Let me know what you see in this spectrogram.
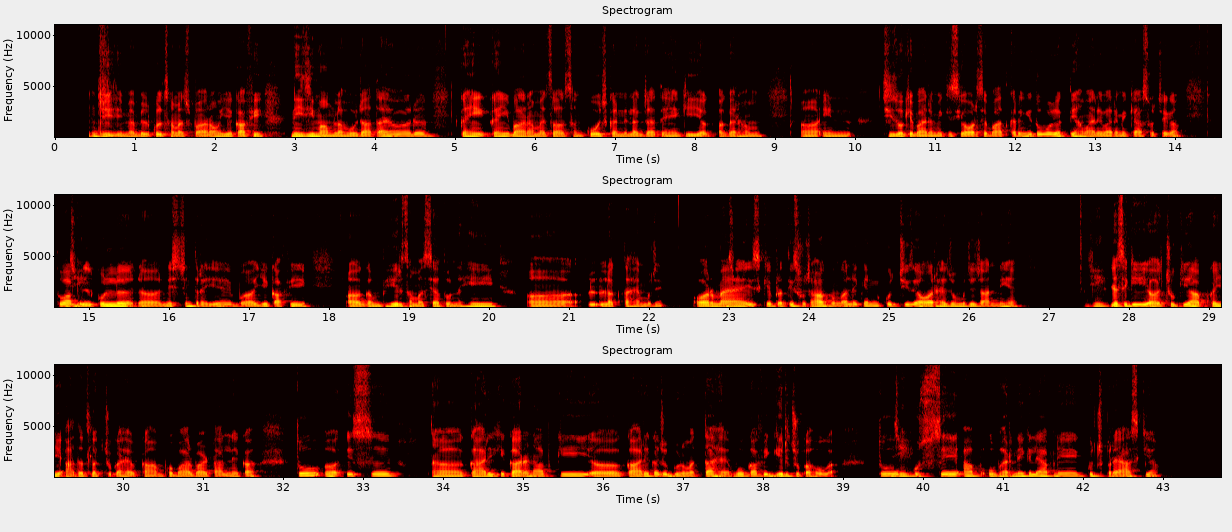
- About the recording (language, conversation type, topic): Hindi, advice, आप काम बार-बार क्यों टालते हैं और आखिरी मिनट में होने वाले तनाव से कैसे निपटते हैं?
- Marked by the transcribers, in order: tongue click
